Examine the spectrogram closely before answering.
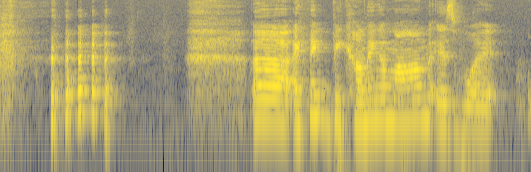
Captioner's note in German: lacht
